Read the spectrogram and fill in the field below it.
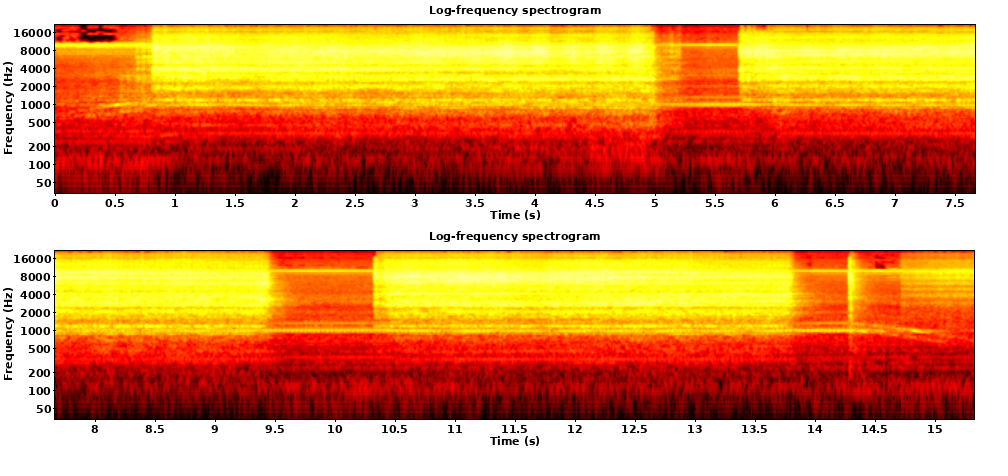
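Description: Bowl gouge cutting into a wooden bowl spinning on a lathe, a loud steady rasping shear in three long passes separated by brief pauses, with no talking.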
